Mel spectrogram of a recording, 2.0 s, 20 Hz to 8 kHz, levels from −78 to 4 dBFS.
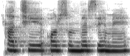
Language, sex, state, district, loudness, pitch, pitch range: Hindi, female, Uttar Pradesh, Etah, -12 LUFS, 230 Hz, 220-235 Hz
